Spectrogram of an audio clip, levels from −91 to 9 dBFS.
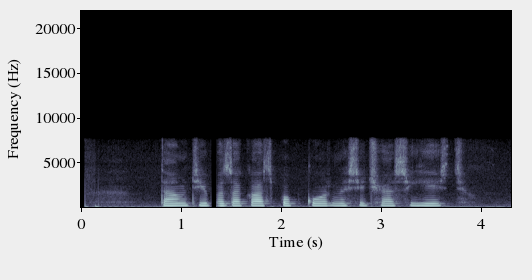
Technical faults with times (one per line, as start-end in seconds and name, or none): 1.30-1.40 packet loss on an ADPCM call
